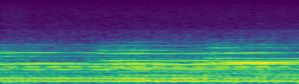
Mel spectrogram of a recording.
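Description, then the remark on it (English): A carillon recital on Parliament Hill, Ottawa, for Canada's Diamond Jubilee, carried live by Canadian National Railways radio stations: bells ring out in a steady, sustained wash of overlapping tones, their rich metallic overtones hanging in the air at an even, moderate loudness with no voices. “It began with a carillon recital.”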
